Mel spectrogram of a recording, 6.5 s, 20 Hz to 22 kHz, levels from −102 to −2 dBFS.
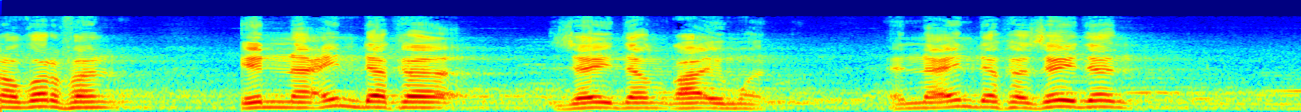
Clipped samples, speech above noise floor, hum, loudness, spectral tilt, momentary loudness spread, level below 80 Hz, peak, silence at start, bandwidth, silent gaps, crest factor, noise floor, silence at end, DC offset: under 0.1%; 22 dB; none; -15 LUFS; -4 dB/octave; 22 LU; -64 dBFS; -2 dBFS; 0 s; 12 kHz; none; 16 dB; -37 dBFS; 0 s; under 0.1%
